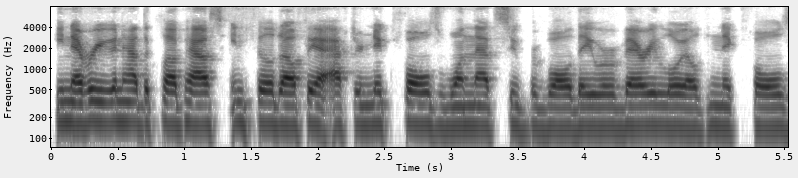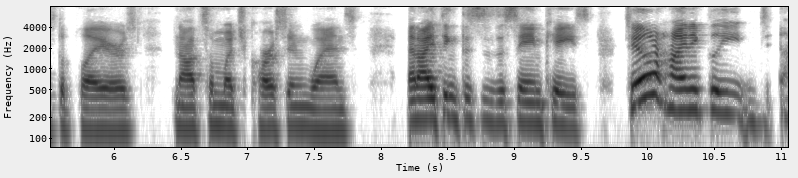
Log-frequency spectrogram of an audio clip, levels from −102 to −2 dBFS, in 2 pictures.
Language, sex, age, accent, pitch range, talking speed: English, female, 20-39, American, 150-180 Hz, 210 wpm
